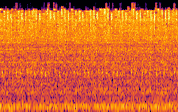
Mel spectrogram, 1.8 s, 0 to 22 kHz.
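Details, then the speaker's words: Nissan Silvia S13 CA18DET misfiring: a rattly, shaking engine with a low, uneven beat at idle, very lumpy when revved. "when i rev it up very lumpy and clearly misfire"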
